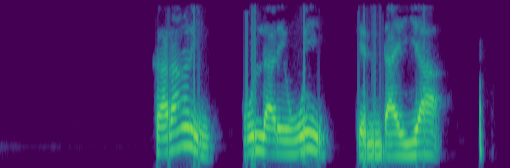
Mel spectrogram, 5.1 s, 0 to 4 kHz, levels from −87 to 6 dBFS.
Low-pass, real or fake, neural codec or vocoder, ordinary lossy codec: 3.6 kHz; real; none; MP3, 32 kbps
